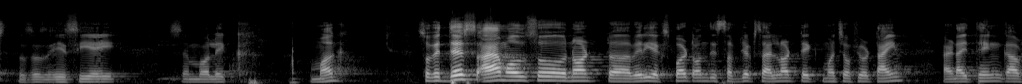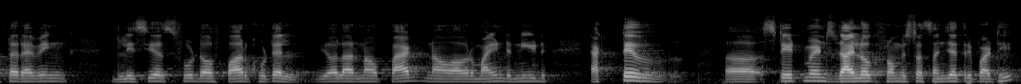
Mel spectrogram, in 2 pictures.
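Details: Adult male speaker; Normal speech.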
